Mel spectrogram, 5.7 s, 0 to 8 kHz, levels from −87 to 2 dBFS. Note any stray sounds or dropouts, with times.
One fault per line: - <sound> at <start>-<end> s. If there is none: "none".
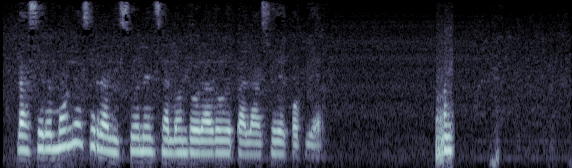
- laugh at 4.4-4.6 s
